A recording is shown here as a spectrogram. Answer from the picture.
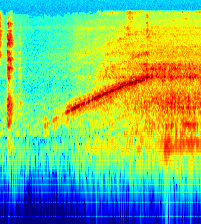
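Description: A two-speed vertical milling machine's spindle motor is switched on with a click, then whines up in pitch for about two and a half seconds as it comes up to speed, and runs steadily near the end.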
